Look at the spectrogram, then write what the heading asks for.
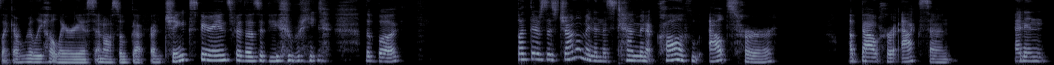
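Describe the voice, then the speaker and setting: A middle-aged woman, a guest author whose first language is Chinese, telling personal stories in an animated, candid way, full of "like" fillers. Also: on the low side, far from the mic. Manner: animated storytelling with frequent "like" fillers. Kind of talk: candid interview conversation.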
